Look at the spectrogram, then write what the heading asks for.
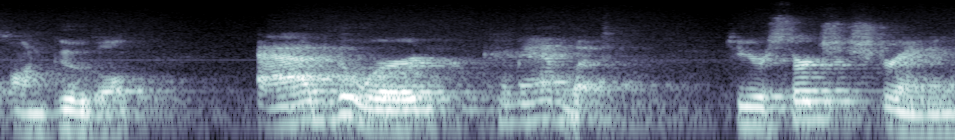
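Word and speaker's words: cmdlet: what category are they it's a cmdl commandlet is how it's pronounced that word was invented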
